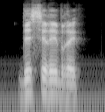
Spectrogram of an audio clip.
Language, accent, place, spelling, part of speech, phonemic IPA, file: French, France, Lyon, décérébrer, verb, /de.se.ʁe.bʁe/, LL-Q150 (fra)-décérébrer.wav
- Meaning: to decerebrate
